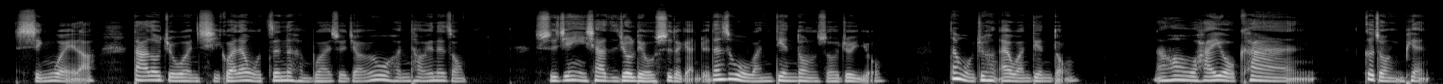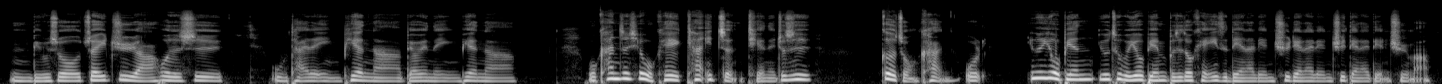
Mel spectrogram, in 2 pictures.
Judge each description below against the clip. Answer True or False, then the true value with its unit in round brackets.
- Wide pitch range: False (4.0 semitones)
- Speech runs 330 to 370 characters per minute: False (300 characters per minute)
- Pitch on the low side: False (170 Hz)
